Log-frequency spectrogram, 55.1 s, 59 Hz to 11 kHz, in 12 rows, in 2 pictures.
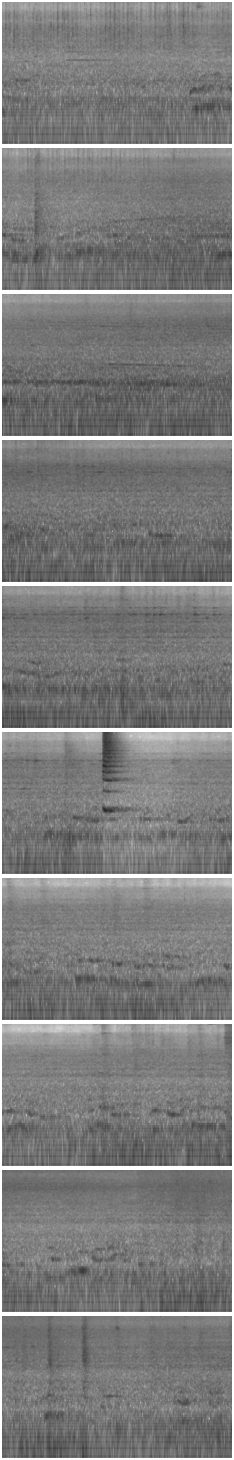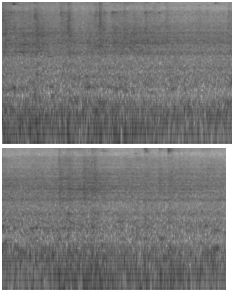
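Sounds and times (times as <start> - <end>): train wheels rumbling on rails: 0.0 - 25.7, 32.1 - 55.0.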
